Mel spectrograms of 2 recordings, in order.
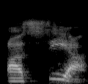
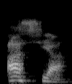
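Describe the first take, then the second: First: The stress is on the second syllable. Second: The stress is on the first syllable. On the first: It means made or did. "that's with an accent mark" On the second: It means towards. "the stress is on the A"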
